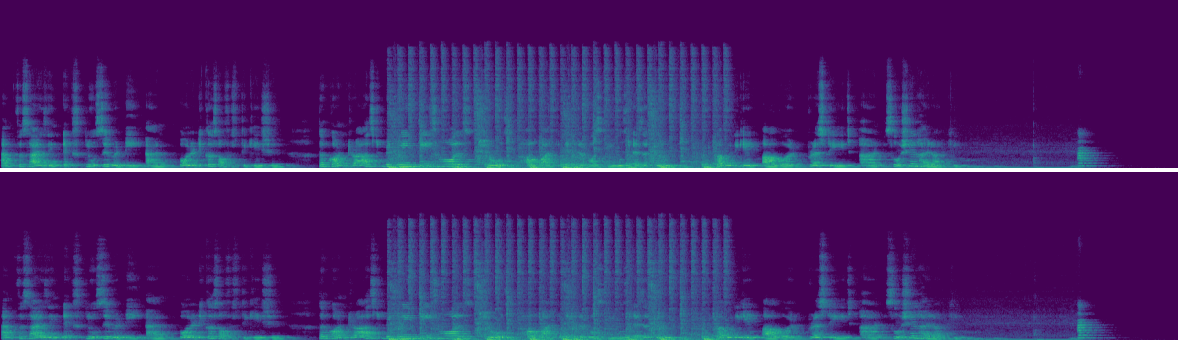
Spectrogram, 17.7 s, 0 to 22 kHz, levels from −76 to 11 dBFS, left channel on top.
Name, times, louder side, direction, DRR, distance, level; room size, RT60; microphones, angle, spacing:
voice 1, 0.0-4.2 4.8-10.1 10.6-14.5, left 2 dB, 45° left, 0 dB, 0.4 m, -21 dB
sound 1, 5.8-10.9, equal, 10° left, 1.3 m, -21 dB
voice 2, 14.5-15.1 16.0-16.2, right 2 dB, 15° right, -3 dB, 0.6 m, -31 dB
2.7 x 2.5 x 3.0 m, 0.77 s
head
